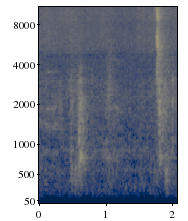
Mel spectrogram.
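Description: Soft handling sounds of a padded fabric travel pouch being held open and moved, with attachments shifting inside: a small rustle about half a second in and a sharper, brief rustle near the end.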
